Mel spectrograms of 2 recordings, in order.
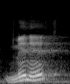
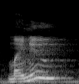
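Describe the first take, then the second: First: It is pronounced as the unit of time. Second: It is pronounced as the word for tiny. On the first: It means sixty seconds. "Minute is a measure of time" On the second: It means very small. "Minute is really small"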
